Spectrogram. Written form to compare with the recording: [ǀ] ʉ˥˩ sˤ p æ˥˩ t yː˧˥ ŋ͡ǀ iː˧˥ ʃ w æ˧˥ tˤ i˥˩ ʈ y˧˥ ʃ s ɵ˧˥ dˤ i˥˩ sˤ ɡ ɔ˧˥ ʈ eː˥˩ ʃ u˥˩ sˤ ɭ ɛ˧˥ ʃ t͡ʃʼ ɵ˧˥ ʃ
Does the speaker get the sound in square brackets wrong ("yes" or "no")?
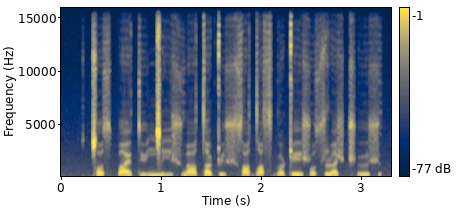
no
